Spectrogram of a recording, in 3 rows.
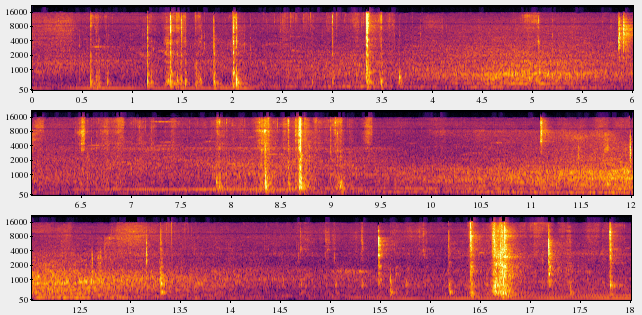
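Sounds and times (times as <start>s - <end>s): hand tools clicking and knocking: 2.9s - 3.8s, 7.8s - 9.2s, 14.6s - 18.0s.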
